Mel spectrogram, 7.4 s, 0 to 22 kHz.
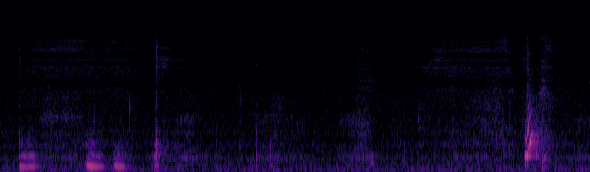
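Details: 12-week-old Springer Spaniel puppy snoring and making funny noises while dreaming.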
